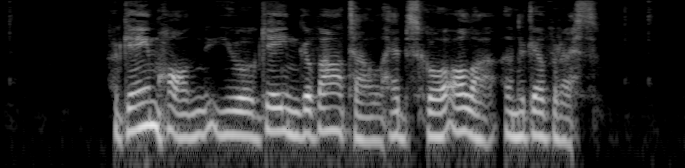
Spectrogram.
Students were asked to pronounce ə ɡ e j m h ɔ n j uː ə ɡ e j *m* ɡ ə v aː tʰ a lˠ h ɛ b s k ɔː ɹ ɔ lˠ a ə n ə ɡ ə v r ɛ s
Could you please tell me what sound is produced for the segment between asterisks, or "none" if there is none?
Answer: m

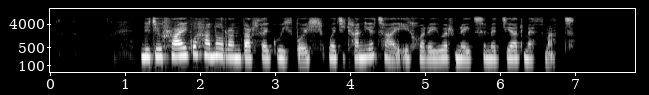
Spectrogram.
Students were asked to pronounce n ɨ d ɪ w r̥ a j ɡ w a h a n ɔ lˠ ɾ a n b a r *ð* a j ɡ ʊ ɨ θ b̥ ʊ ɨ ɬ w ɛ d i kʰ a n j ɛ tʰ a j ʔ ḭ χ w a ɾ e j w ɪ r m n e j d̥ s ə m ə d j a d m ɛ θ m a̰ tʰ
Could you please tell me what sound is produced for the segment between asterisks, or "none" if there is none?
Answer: θ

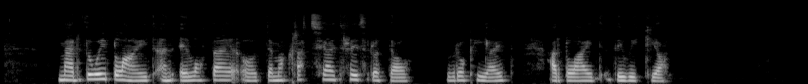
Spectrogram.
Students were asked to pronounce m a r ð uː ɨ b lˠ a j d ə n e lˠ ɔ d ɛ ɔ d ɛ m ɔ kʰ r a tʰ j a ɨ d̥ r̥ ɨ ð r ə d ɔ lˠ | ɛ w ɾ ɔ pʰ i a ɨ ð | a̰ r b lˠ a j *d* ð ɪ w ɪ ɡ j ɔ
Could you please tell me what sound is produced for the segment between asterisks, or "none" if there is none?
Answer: d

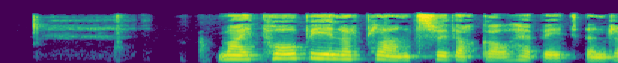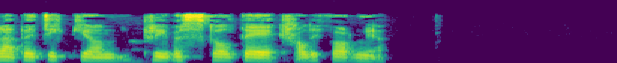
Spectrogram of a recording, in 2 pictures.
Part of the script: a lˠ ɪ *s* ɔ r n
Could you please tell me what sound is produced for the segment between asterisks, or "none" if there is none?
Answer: f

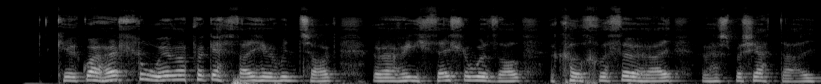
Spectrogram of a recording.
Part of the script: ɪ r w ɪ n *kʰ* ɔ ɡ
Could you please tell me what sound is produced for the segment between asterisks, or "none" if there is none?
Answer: tʰ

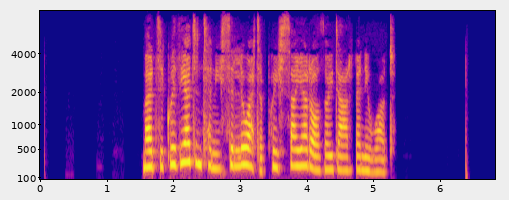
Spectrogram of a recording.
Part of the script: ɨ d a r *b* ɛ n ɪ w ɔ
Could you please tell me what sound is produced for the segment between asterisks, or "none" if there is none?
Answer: v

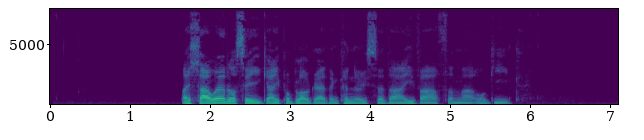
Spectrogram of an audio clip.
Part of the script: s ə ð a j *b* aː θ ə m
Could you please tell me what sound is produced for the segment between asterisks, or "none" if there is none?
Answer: v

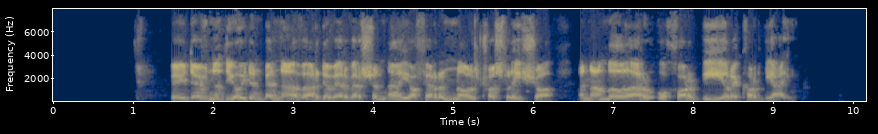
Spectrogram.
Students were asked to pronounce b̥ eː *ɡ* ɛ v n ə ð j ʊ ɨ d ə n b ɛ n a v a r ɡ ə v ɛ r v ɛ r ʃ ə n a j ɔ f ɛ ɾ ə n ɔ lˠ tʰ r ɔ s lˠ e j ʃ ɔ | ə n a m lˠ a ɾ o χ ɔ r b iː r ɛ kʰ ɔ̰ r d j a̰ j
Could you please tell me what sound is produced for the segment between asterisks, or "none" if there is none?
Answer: d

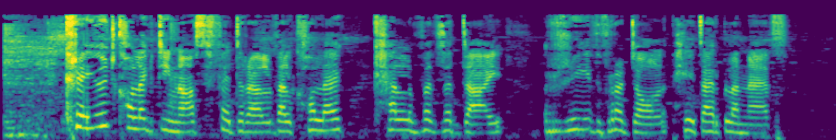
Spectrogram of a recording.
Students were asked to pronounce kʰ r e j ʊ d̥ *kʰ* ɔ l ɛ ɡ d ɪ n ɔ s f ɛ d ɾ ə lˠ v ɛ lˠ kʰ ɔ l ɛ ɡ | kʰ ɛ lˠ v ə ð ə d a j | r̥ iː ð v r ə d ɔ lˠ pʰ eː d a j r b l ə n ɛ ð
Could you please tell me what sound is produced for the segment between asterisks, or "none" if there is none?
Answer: kʰ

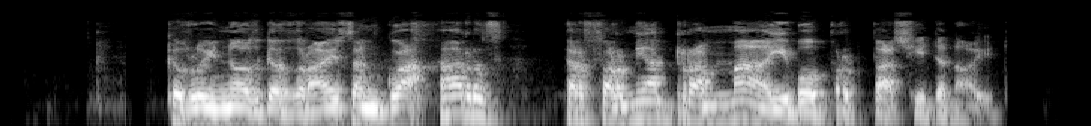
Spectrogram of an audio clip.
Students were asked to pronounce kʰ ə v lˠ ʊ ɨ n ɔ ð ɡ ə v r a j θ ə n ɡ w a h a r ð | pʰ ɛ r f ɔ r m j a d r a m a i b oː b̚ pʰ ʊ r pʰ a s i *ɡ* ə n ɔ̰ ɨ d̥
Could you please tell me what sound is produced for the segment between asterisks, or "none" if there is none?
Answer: d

